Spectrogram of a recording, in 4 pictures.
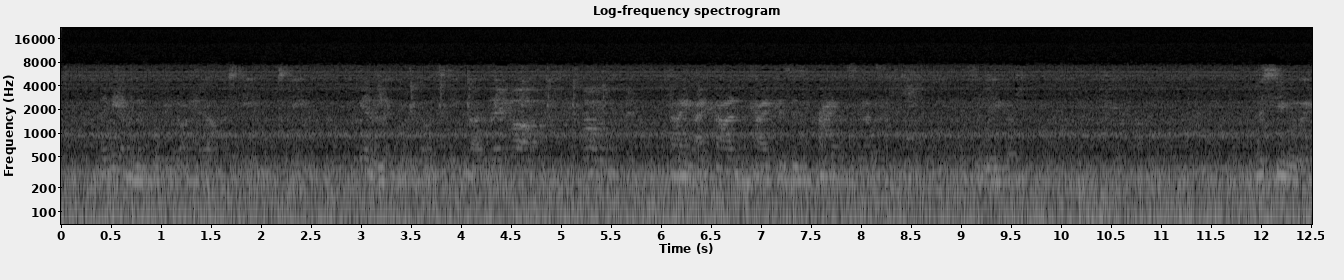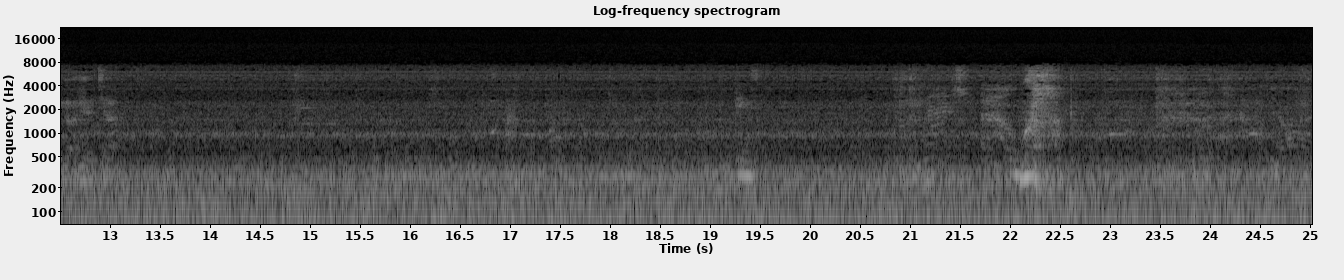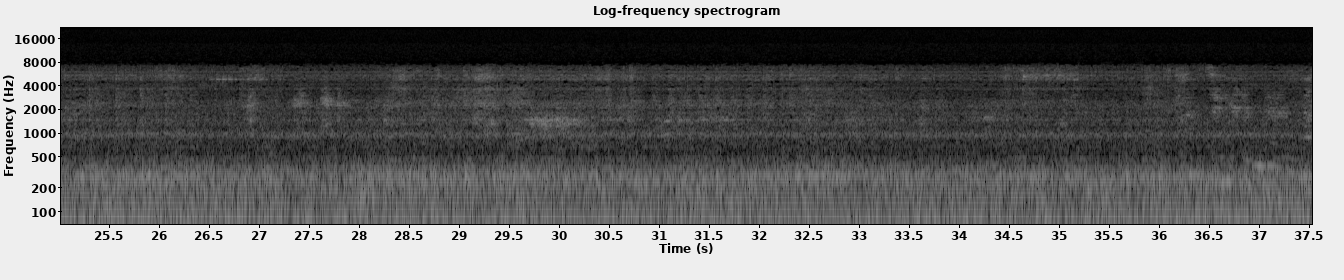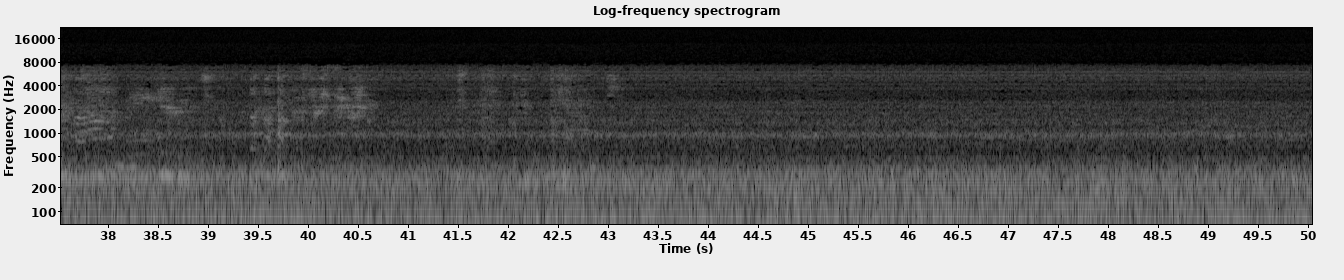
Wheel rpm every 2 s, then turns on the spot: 0, 0, 0, 0, 0, 0, 0, 0, 0, 0, 0, 0, 0, 0, 0, 0, 0, 0, 0, 0, 0, 0, 0, 0, 0.
none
